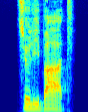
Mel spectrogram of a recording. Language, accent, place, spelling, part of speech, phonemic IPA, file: German, Germany, Berlin, Zölibat, noun, /tsø.liˈbaːt/, De-Zölibat.ogg
- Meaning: celibacy (sexual abstinence)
